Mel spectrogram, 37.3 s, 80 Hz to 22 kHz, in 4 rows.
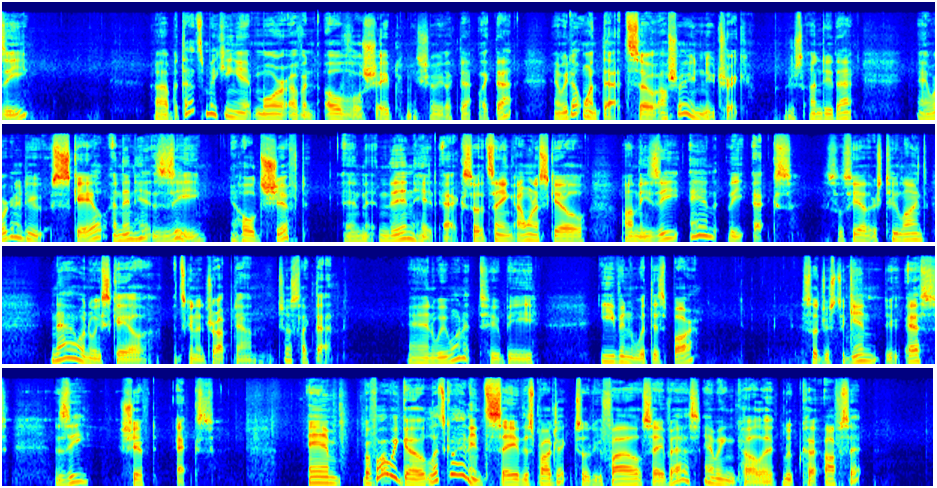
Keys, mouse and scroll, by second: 3.5-6.6 middle drag, 7.9 ctrl+z, 8.6-10.1 middle drag, 10.1 s, 22.5 KP_1, 23.9-27.1 scroll up 2, 27.6 s, 33.3-34.9 drag.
